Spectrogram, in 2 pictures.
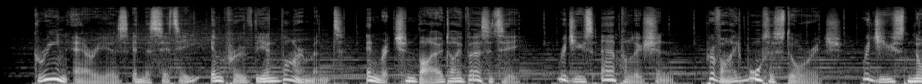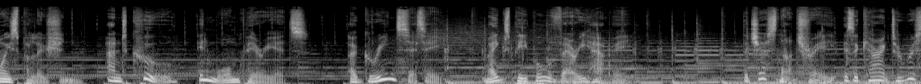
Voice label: corporate video young UK male voice over; Treehold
